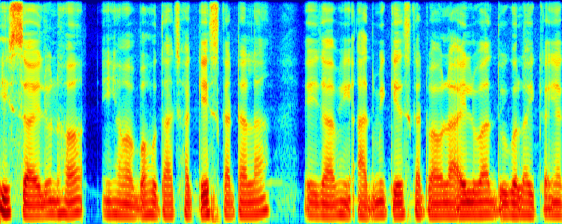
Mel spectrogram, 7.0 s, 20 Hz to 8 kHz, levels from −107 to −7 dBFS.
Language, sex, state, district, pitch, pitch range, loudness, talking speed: Bhojpuri, male, Bihar, Muzaffarpur, 105 Hz, 105-110 Hz, -18 LUFS, 170 wpm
